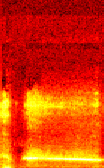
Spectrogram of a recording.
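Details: Wheeze imitated by a doctor in a live demo, described as an expiratory breathing sound: a single sustained high-pitched whistling breath, slowly falling in pitch.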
